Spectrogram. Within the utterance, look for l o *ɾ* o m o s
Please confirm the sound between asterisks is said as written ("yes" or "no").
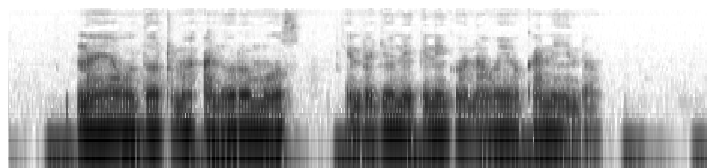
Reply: yes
